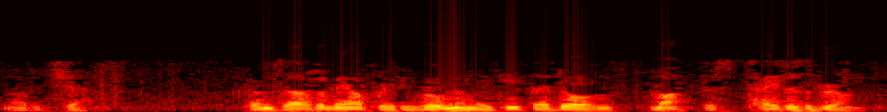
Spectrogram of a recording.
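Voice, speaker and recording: An actor playing a grave, measured doctor explaining a dire situation in a 1940s radio drama. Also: male voice, on the low side, close to an everyday voice. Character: grave middle-aged male doctor. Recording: tinny old radio broadcast with hiss.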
